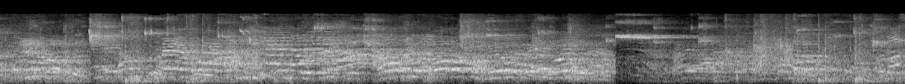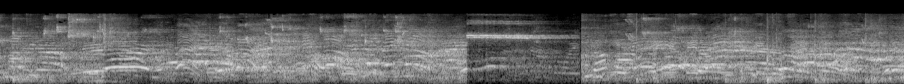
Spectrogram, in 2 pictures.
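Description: Gym game sound: many voices shouting and calling from the players and sidelines, with a basketball being dribbled on the hardwood court, in a large echoing hall. The din thins out briefly twice.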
